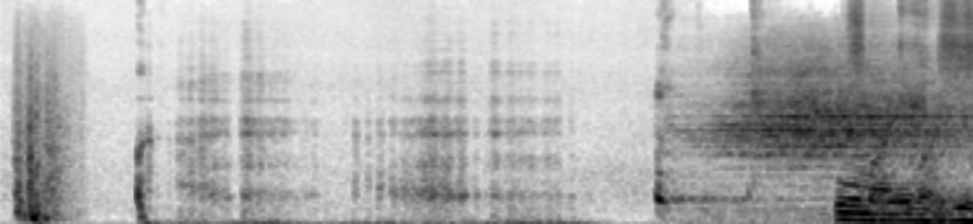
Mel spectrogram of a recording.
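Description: A young man speaks tensely and quietly.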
